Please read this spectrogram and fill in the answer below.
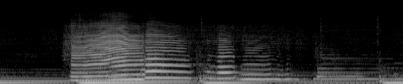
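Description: Jazz recording: a saxophone plays a slow melody that bends up and then down in pitch about a second in, over sustained low bass notes.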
